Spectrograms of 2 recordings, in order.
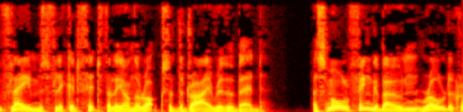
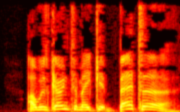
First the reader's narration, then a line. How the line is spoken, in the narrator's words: shouted Susan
